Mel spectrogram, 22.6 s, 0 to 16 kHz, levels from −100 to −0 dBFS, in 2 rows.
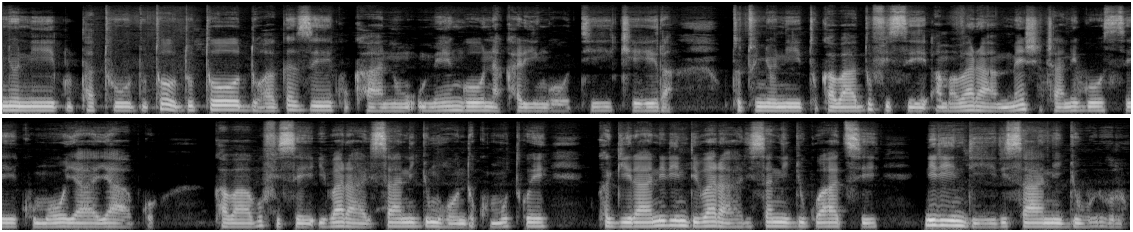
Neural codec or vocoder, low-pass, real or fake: none; 14.4 kHz; real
